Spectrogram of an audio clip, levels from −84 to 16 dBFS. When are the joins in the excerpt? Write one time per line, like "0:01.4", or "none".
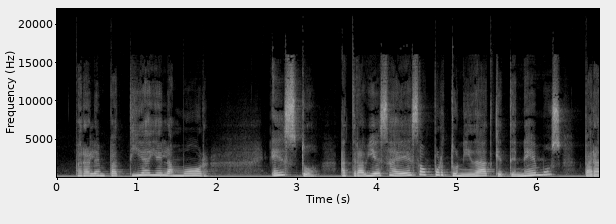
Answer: none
